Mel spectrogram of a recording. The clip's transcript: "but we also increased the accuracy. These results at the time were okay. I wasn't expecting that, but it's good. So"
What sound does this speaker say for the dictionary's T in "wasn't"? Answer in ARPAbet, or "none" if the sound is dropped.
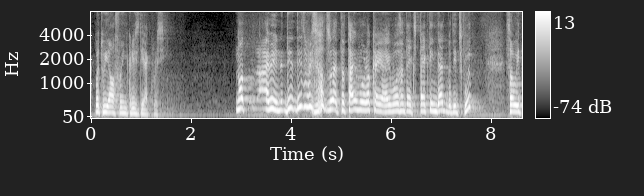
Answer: T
